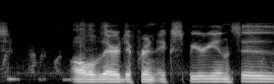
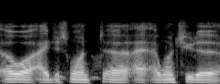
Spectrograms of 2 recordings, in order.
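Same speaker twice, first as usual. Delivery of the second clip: mock passive-aggressive tone of voice. Retelling a message from someone who went through a phone: imitating a passive-aggressive tone. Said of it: "in a really passive-aggressive way".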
